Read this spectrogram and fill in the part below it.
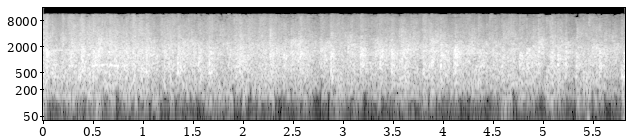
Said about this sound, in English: I just want to make sure that everybody gets a big round of applause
